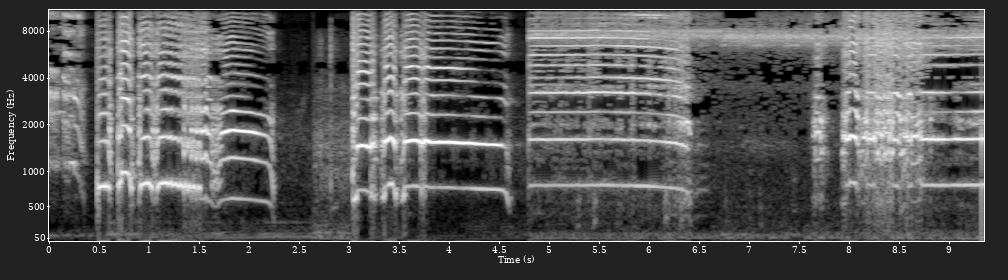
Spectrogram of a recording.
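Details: Crowing roosters from a compilation of over a hundred heritage chicken breeds: stuttering cock-a-doodle phrases with sharp rising and falling notes, then a long level held crow, another rooster answering at the end.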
